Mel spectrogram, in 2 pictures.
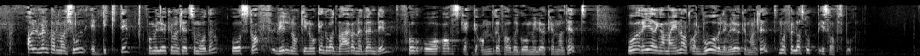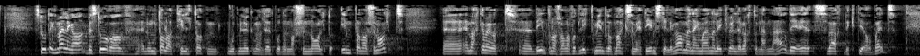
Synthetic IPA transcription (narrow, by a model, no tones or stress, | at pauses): ɑlmənpʰɛʁnʊɑʂuːnɛʋɪkt̪ɪfɔmɪljøːkʰɾɪnlɪt̪eːt̪sʊmʁoːd̪ə | ɔst̪ɾɑfʋɪlnɔkːɪnɔkənɡɾɑːd̪ʋæːɾənœd̪ʋɛnd̪ɪfɔɾɔʔɑːʋskɾɛkːəʔɑnd̪ʁəfɔʁbɛɡoːmɪljøːkɾɪmɪnɑlɪt̪ʰeːt̪ | ɔɾɛjeːɾʁɪŋɑmæɪnəʁɑt̪ɑlʋoːʁlɪmɪljøːkʁɪmɪnɑlɪt̪eːt̪mɔfœlːɑsʊpːɪst̪ɾɑfspṵːʁə | st̪uːʁt̪ɪŋsmɛlːɪŋɑbəst̪oːɾɑʋɛ̰nʊmt̪ʰɑːləɾɑt̪ʰɪlt̪ʰɑːkn̩muːt̪mɪljøːkʰɾɪnɑlt̪eːt̪̚boːd̪ənɑʂʊnɑːlt̪ɔɪnt̪əʁnɑʂʊnɑːlt̪ | jɛɡmæʁkəʁmɛɡɑt̪d̪ɛɪnt̪ənɑʃʊnɑːlhɑɾfɔt̪lɪt̪ːmɪnd̪ʁəɔpmæʁksɔmheːt̪ɪɪnst̪ɪlːɪŋɑmɛnɛɡmæɪnəʁliːkəʋɛld̪ɛæɾʋæʁt̪ɔnɛʋnəhæːʁd̪ɛæsʋæːʁt̪ʋɪkt̪ɪɑʁbæɪd̪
